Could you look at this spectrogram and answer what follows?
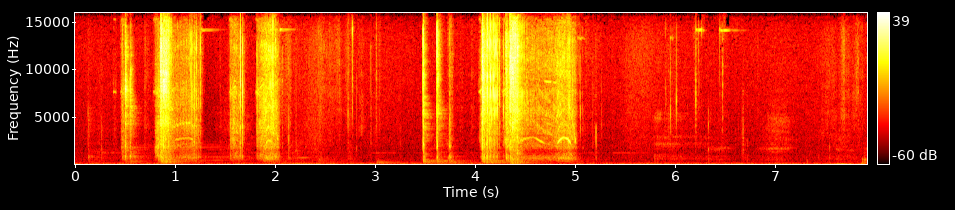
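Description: Ratchet with a 15 mm socket loosening bolts on a Bobcat E42 excavator, several short bursts of rapid clicking ratchet strokes separated by pauses, close and fairly loud, no voices.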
